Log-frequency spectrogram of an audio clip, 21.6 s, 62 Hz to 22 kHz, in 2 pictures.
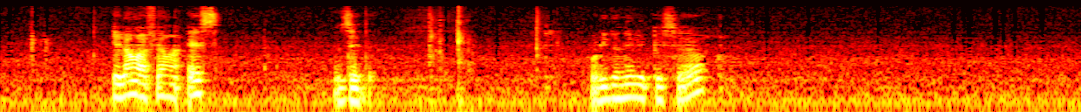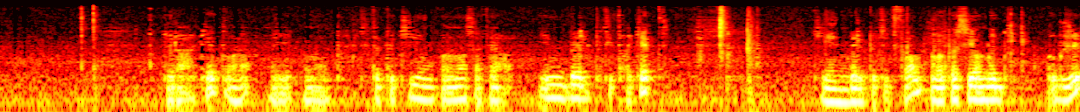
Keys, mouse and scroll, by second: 0.4 KP_1, 4.4 s, 12.4-14.4 middle drag, 21.0 Tab.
